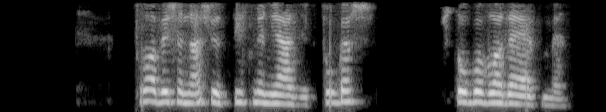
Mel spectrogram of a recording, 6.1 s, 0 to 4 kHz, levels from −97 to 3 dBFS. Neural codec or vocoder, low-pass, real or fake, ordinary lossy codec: codec, 44.1 kHz, 7.8 kbps, Pupu-Codec; 3.6 kHz; fake; MP3, 24 kbps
